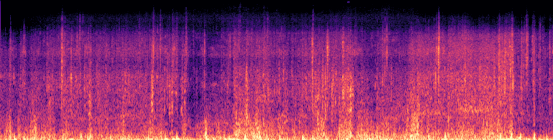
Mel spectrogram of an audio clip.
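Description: Wind buffeting a helmet-mounted action camera's microphone as a mountain bike descends a rocky trail at speed, with a dense rumble and rapid knocks and rattles from the tyres and bike over loose stone.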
